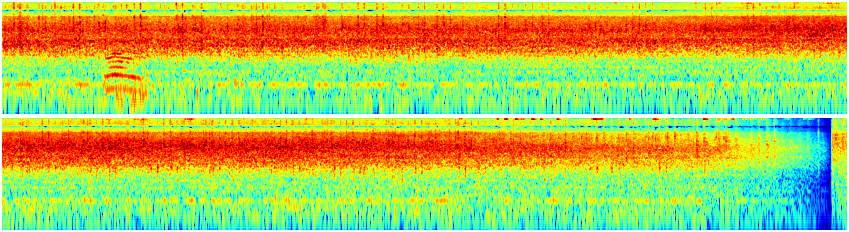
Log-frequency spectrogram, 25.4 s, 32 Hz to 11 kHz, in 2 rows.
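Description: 13 mm gauge model of a Toki limited express train running along the layout's track: a steady hiss of wheels on rail with a low motor hum, fading away near the end as the train moves off.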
